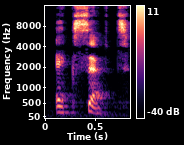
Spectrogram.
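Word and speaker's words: accept: بلد نبودی اکسپت اکسپت اینو خیلی از زبان یه جور دیگه تلفظ می‌کنن که ما اینجا نمیخوایم اصلاً اون اشتباهه رو یاد بگیریم اصلاً نمیگیمش ولی اونایی که یه جور دیگه تلفظ می‌کنن یادشون باشه تلفظ درستش میشه اکسپت خب پس ولی او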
